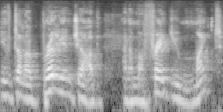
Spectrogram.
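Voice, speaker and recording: A somewhat breathy man at fairly high pitch speaks at a fairly slow pace with very wide pitch swings, and audible room echo surrounds his voice. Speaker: audience member asking a question. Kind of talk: audience question. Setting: conference hall with audience.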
